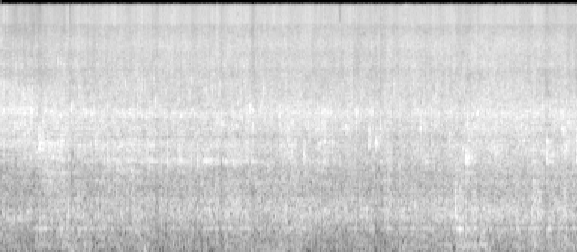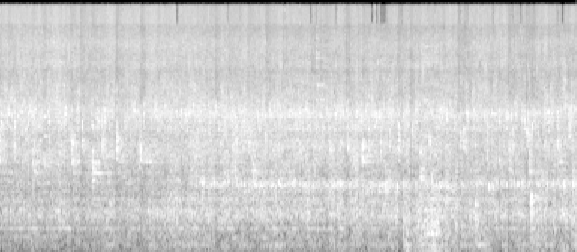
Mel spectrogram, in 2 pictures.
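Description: Tahu krawul, tofu coated in flour batter, fries in hot oil with a steady, dense bubbling sizzle that runs loud and continuous throughout.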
